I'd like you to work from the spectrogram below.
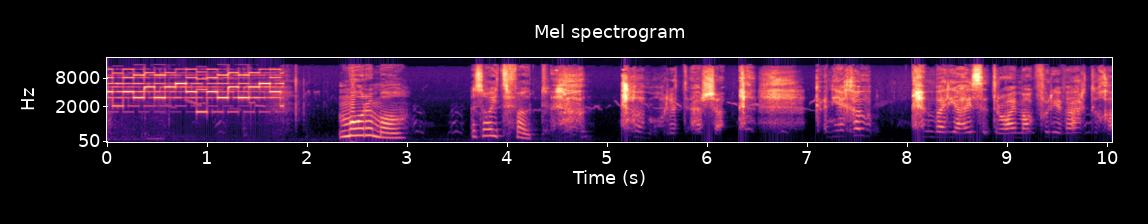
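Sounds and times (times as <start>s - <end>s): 
electronic phone ringtone: 0.0s - 2.0s
speech: 2.4s - 4.6s, 5.9s - 6.2s, 8.3s - 10.0s.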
